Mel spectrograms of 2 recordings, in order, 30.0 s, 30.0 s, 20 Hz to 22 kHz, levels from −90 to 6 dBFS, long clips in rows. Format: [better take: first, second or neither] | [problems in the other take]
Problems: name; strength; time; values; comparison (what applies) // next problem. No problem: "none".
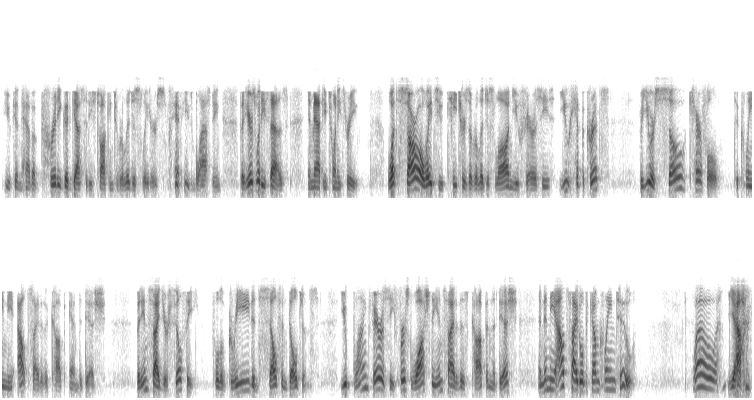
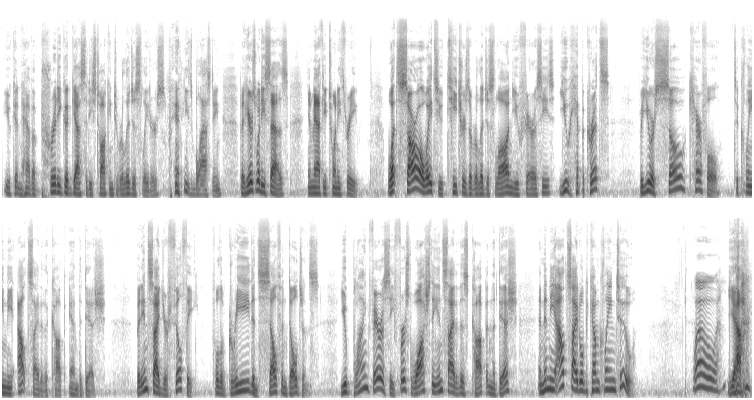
second | phone-call audio; poor line; nothing above 3.5 kHz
